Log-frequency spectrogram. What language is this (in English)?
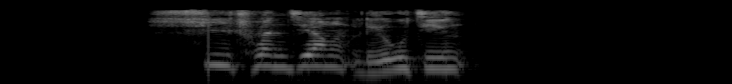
Chinese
